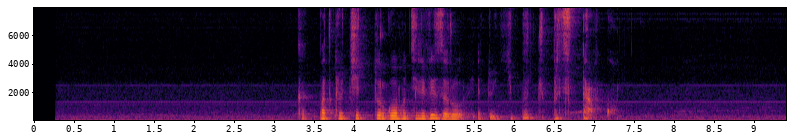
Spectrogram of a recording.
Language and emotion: Russian, angry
